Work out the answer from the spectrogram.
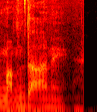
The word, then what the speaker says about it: Mamdani: Zohran Kwame Mamdani.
